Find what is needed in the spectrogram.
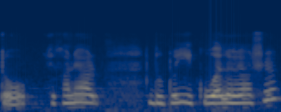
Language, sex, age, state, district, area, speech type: Bengali, female, 18-30, West Bengal, Darjeeling, urban, spontaneous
